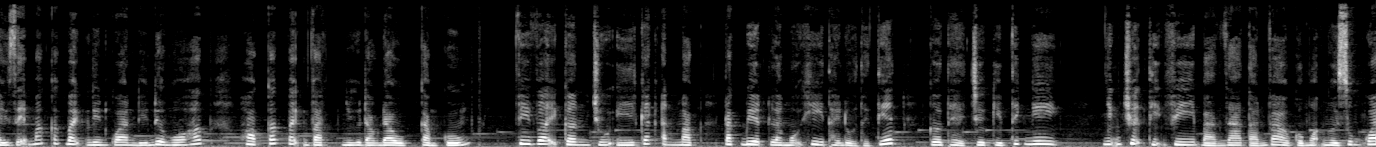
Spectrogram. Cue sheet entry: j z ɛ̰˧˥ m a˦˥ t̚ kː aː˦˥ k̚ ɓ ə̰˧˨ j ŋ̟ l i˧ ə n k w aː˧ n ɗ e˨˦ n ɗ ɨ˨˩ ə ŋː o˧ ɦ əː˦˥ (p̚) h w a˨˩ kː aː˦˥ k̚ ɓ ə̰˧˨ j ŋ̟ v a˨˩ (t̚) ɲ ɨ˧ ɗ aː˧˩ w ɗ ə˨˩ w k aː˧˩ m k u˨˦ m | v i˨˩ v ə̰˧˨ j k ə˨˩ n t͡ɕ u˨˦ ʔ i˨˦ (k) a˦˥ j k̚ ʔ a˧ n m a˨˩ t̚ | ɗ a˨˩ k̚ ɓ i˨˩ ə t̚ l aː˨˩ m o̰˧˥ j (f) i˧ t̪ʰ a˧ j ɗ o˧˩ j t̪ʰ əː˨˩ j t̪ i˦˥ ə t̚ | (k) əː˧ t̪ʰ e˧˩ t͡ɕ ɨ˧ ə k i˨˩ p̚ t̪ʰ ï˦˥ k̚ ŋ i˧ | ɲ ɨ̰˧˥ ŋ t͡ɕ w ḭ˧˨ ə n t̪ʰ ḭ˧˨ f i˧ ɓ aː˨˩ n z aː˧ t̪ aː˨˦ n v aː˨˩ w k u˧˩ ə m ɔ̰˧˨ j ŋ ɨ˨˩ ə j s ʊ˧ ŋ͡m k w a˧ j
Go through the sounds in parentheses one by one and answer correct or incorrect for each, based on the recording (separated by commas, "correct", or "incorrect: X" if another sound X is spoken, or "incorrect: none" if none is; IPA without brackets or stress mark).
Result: correct, correct, correct, incorrect: x, correct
